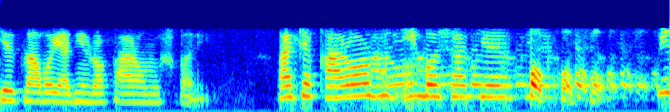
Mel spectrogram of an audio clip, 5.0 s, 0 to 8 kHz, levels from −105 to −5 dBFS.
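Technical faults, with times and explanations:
Throughout, AMR narrowband mobile codec: the speech is cut off above 4 kHz and sounds buzzy and synthetic. The low bitrate, which fits about 7.4 kbps, leaves little detail.
2.45 to 5.03 s, feedback echo between two devices: the speech returns roughly every 300 ms, thinner and ringing, at about 9 dB below the speech. A second device replays the first microphone's audio, and that microphone picks it up again.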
